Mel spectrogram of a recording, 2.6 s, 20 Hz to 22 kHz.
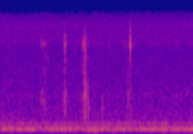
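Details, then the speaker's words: Peerless 820 transaxle chain drive mod on a 50 mph lawn mower: chain slid on by hand gives short crunching scrapes over a low hum as the cotter-pinned half link grinds against the differential hub, gouging it; chain later broke during testing. "when I'm trying to still slide this chain on you can hear it's grinding and what happened is a or number one number one will happen that's hitting which caused a bunch of mok's all the way around that hub from this little tiny half link right there"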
